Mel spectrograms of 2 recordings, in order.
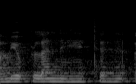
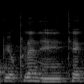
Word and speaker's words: Bioplanete: la ditta si chiama Bioplanete, io pronuncio la tedesca perché i proprietari di questa ditta producono per lo più in Francia, però sono tedeschi, questa è una ditta tedesca.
